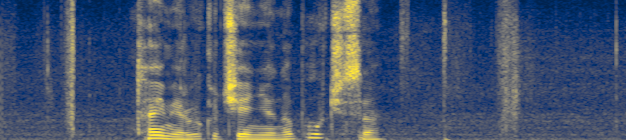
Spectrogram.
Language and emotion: Russian, neutral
